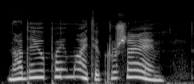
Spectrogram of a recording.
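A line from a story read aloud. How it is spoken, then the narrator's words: Boys shouting excitedly. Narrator (Russian): взволнованно закричали мальчики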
